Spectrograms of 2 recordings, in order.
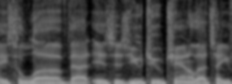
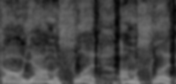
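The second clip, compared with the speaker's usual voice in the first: higher, mocking voice of a boastful protester; mocking proud protester; 8 semitones higher than usual. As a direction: ham up a boastful protester, pitched up. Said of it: "these women will be like".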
